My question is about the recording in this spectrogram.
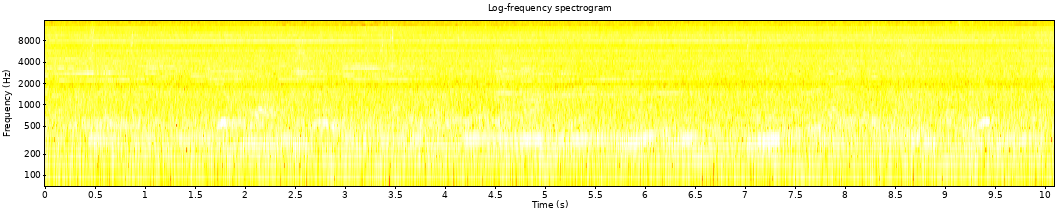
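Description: Indistinct voices murmuring in the background of a large indoor arena, over a steady low background noise.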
